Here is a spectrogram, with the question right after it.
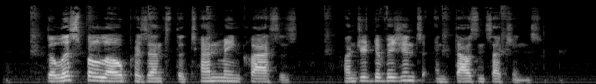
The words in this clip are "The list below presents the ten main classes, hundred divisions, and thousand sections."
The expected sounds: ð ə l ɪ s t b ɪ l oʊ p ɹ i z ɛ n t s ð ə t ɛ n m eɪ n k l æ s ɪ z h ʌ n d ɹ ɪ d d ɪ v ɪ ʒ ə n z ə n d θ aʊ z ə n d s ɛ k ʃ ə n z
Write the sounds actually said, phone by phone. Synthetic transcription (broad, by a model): ð ə l ɪ s t b ɪ l oʊ p ɹ i z ɛ n t s ð ə t ɛ n m eɪ n k l æ s ɪ z h ʌ n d ɹ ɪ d d ɪ v ɪ ʒ ə n z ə n θ aʊ z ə n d s ɛ k ʃ ə n z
